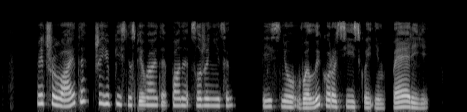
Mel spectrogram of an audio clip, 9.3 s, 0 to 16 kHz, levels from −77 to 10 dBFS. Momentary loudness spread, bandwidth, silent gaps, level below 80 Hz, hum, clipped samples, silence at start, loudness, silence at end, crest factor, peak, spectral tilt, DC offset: 11 LU; 8 kHz; 1.82-1.86 s, 4.73-5.23 s, 7.73-7.81 s; -58 dBFS; none; under 0.1%; 0.75 s; -17 LUFS; 0.8 s; 16 dB; -2 dBFS; -6 dB/octave; under 0.1%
